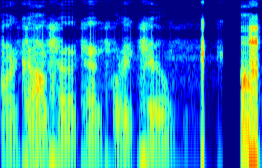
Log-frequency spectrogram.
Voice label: Police Dispatch

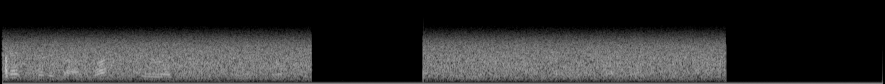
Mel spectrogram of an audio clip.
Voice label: Aviation 122.7; KSTE

